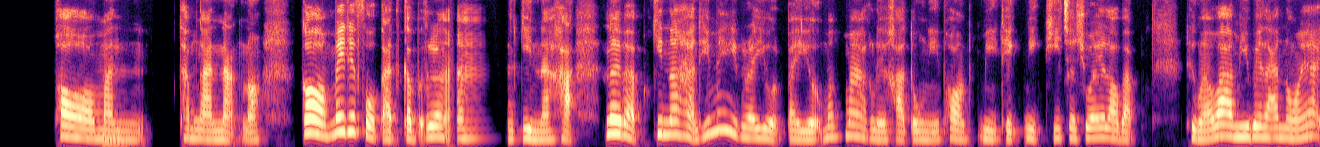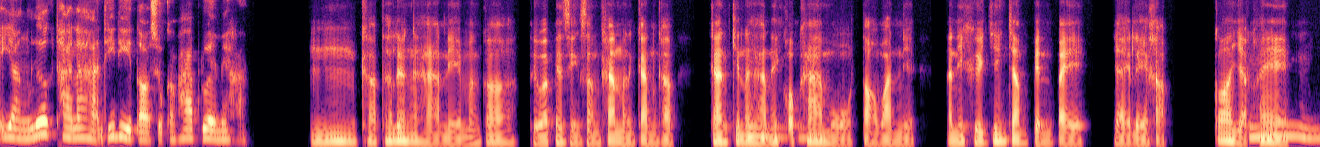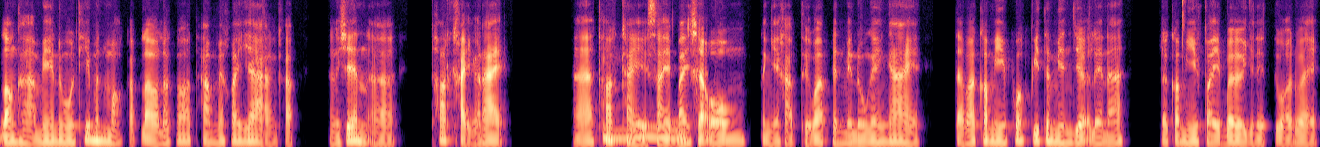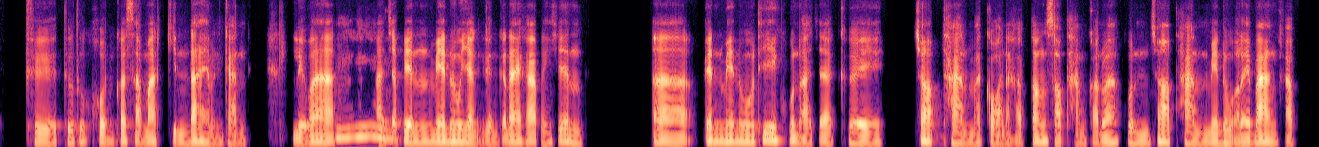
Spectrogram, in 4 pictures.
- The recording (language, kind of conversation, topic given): Thai, advice, คุณรู้สึกหมดไฟและเหนื่อยล้าจากการทำงานต่อเนื่องมานาน ควรทำอย่างไรดี?
- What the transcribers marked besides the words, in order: tapping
